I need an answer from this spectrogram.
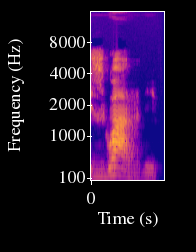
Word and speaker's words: sguardi: So di sguardi, right? Sguardi. Z, right? That's your first sound you make in that word. Sguardi. R rolls because it touches the D.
